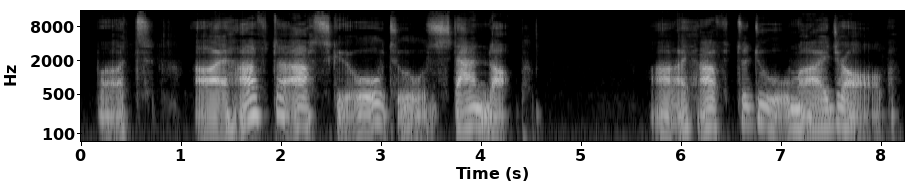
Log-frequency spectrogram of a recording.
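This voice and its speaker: A woman in a put-on character voice, at a very slow pace. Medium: read story. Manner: polite, apologetic.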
